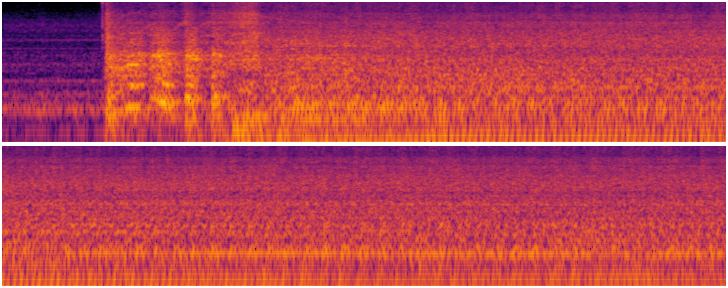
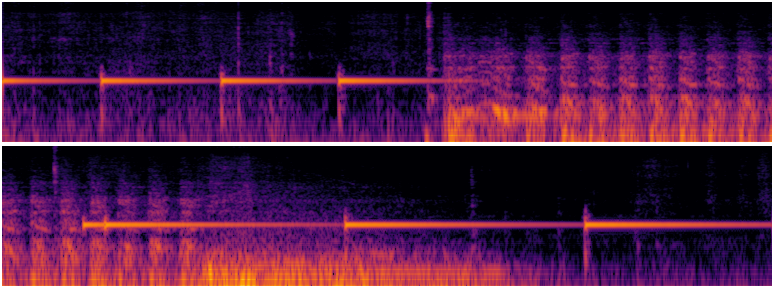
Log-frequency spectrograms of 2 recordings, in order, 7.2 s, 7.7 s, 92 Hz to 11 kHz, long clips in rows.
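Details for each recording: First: 2014 Chevrolet Silverado 4.3 after crank-no-start: a couple gallons of gas added and it starts with a brief crank, then a smooth even idle; it had been out of fuel, gauge showing just under 1/4 tank, level sender suspected faulty. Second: 2014 Chevrolet Silverado 4.3, fuel pump recently replaced after external leak, gauge showing just under 1/4 tank: door chimes then about three seconds of steady cranking that never catches; crank no-start from empty tank, fuel level sender defective or inaccurate, runs after adding gas.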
